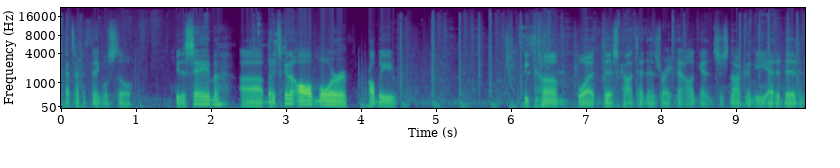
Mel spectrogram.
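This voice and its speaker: A man's voice: very deep voice, warm tone, a little hiss or hum. A young man with a stuffy, congested voice, rambling through an unedited podcast-style chat about his gaming channel. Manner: rambling, many fillers and restarts. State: congested from a cold.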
